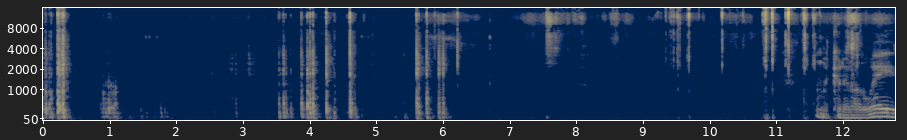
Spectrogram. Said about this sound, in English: I'm gonna cut it all the way, throw away that.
